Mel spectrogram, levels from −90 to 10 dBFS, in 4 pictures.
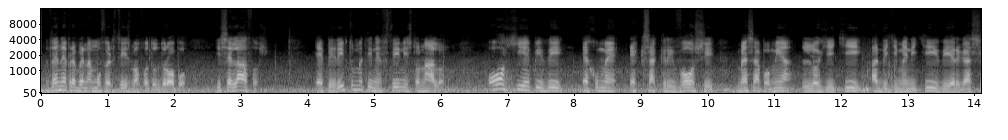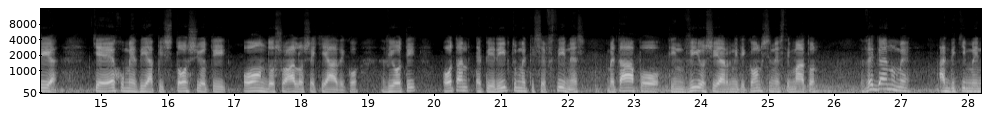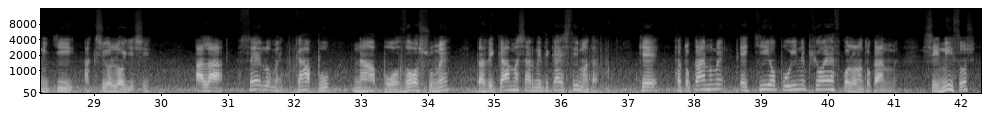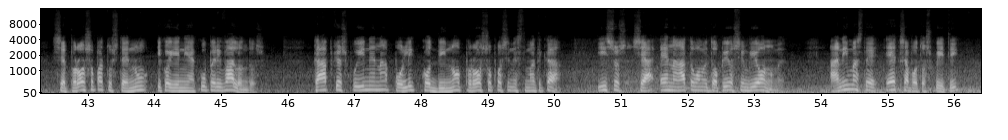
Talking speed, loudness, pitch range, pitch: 105 wpm, -22 LUFS, 115-155 Hz, 130 Hz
